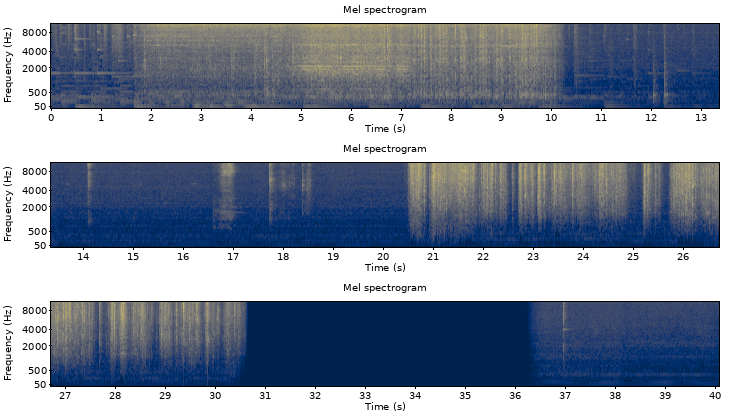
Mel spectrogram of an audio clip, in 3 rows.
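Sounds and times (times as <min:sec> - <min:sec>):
baking paper and plastic wrap crinkling: 0:01.8 - 0:10.3, 0:20.4 - 0:30.6.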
